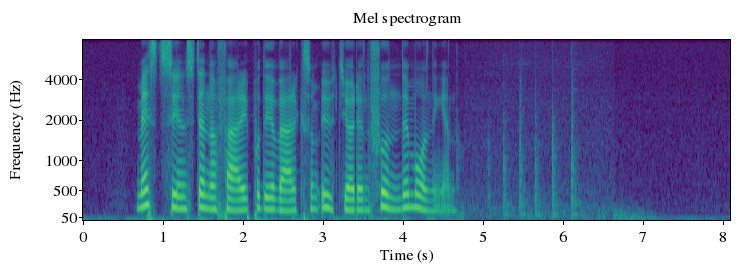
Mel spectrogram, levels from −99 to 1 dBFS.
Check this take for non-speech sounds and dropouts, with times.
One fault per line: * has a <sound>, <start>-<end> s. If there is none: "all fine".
* has a thud, 5.1-6.6 s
